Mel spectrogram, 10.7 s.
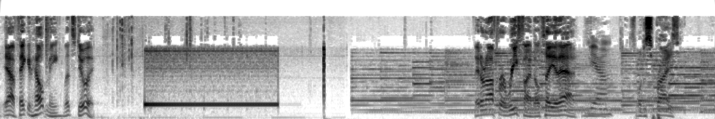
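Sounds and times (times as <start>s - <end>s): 
speech: 0.0s - 1.6s, 7.1s - 10.3s
telephone dial tone: 2.2s - 4.2s.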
